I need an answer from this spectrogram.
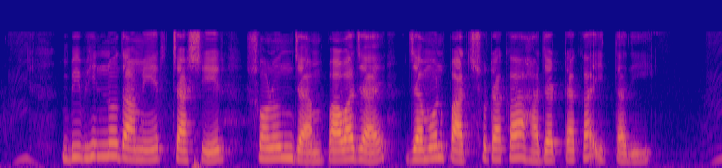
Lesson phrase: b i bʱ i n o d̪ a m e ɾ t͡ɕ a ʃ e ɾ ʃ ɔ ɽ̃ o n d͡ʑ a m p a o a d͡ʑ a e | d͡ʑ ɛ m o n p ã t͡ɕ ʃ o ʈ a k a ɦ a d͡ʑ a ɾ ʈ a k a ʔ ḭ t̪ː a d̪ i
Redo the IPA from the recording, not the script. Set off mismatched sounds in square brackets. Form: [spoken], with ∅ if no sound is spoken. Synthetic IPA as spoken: b i bʱ i [nː] o d̪ a m e ɾ t͡ɕ a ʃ e ɾ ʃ ɔ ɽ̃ o n d͡ʑ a m p a o a d͡ʑ a e | d͡ʑ ɛ m o n p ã t͡ɕ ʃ o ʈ a k a ɦ a d͡ʑ a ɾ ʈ a k a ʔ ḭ t̪ː a d̪ i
